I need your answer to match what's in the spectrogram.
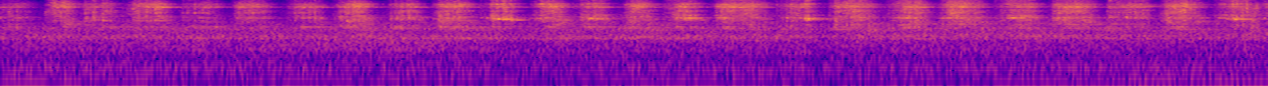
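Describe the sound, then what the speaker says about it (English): A metal scraper works rust off the bottom of a heavily rusted vending machine rack, a continuous close grating rasp with rhythmic back-and-forth strokes, loud and steady throughout with no voices. "So we're going to start with the scraper. We're going to get a lot of that"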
